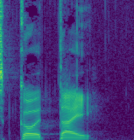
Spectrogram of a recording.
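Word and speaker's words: cómo estás: My example is everyone knows como estás. In Chile, it's cotai.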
